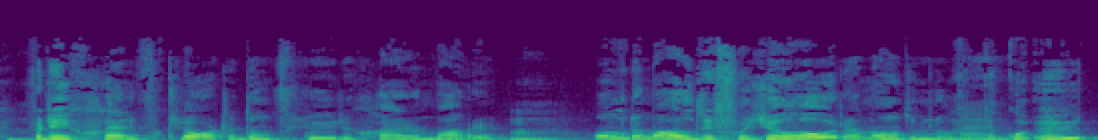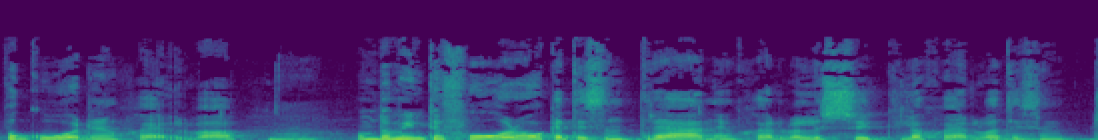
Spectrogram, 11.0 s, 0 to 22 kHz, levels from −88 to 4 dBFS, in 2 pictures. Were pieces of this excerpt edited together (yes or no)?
no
